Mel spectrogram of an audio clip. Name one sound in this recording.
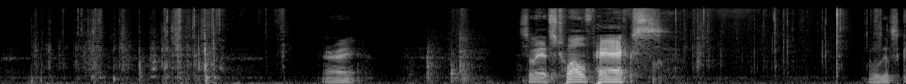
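Foil card packs crinkle and rustle as hands shuffle them.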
